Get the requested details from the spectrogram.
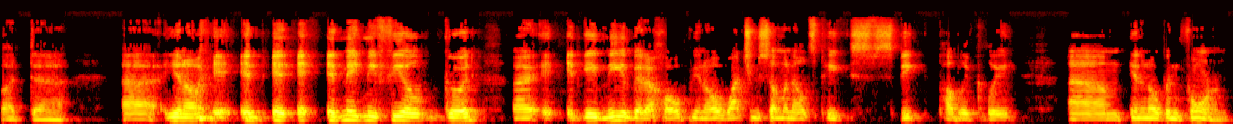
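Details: Adult man with a lifelong stutter, long hidden through his life and career, with audible repetitions; stuttering.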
